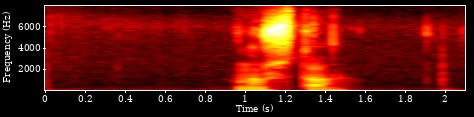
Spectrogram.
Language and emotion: Russian, neutral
